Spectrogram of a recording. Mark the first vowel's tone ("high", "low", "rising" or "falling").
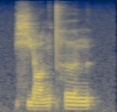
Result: rising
